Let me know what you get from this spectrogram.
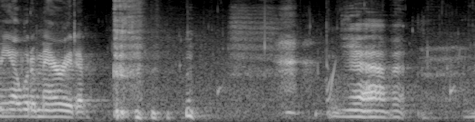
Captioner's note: laughs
